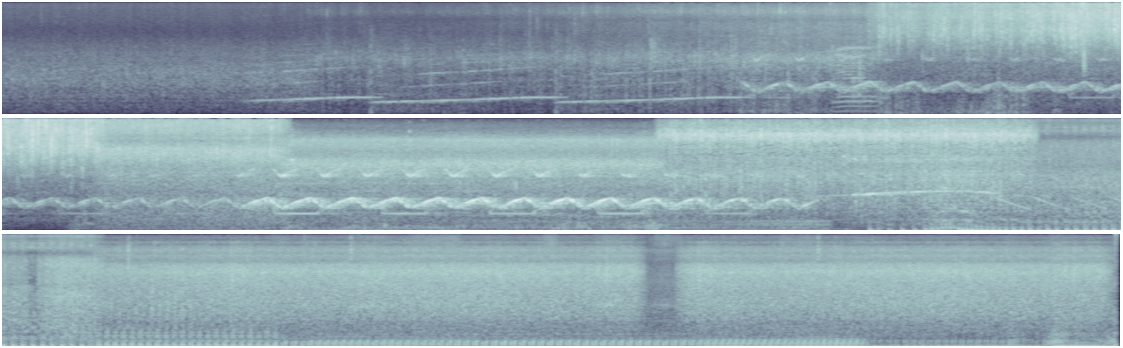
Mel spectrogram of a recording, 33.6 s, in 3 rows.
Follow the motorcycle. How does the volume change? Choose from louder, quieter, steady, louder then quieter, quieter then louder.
louder.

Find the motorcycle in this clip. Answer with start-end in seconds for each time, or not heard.
14.8-33.5.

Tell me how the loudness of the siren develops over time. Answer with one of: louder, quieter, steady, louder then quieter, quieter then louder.
louder.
